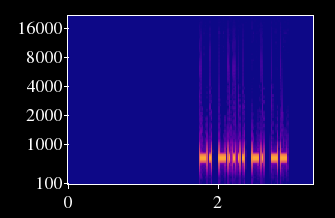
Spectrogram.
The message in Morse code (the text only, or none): N6NM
